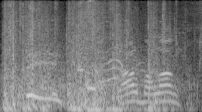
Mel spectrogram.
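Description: A gun fires sharp shots in close bursts.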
